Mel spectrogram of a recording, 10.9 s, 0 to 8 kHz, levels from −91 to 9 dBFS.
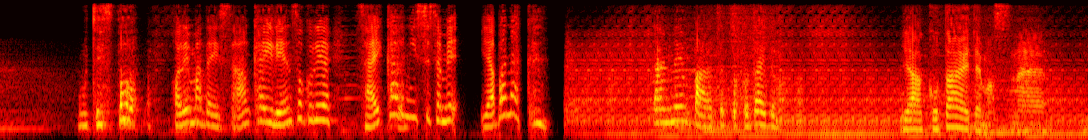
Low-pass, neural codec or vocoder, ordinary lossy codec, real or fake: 7.2 kHz; codec, 16 kHz, 0.4 kbps, LongCat-Audio-Codec; none; fake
